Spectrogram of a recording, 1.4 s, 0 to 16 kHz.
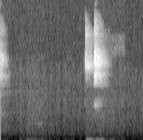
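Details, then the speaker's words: Windows 10/11 PC: two soft, crisp clicks in a quiet room, the keystroke feedback sound played while Filter Keys is on, which makes the keyboard seem unresponsive. "you can also hear the clicking sound because the filter keys are currently on"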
